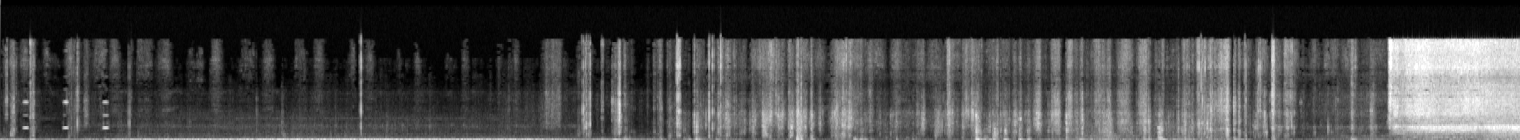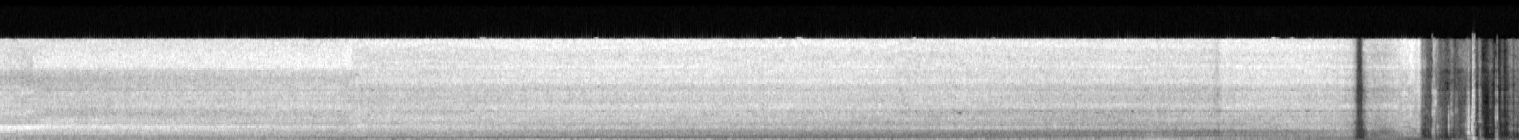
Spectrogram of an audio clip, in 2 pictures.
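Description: A car drives slowly with a deep rumble for the first few seconds, followed by scattered knocks and handling sounds. Then water from a garden hose spray nozzle rushes into a clear plastic water jug for about fifteen seconds, its pitch slowly rising as the jug fills, and it cuts off suddenly near the end.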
